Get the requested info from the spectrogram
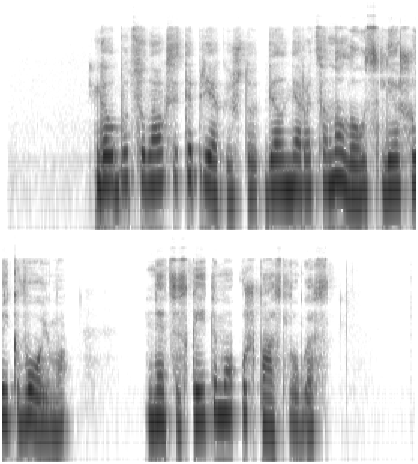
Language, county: Lithuanian, Vilnius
